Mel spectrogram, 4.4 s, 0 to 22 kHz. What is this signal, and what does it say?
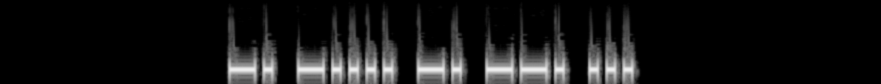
Morse code, heard as a keyed tone, about 28 wpm, 700 Hz. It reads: N6NGS
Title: USA Call Signs - 5 Characters - 4x Character Spacing - 28wpm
